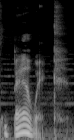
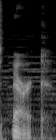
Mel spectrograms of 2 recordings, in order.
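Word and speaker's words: Berwick: like Beric, but it's spelled B E R W I C K. So you'd look at it and you'd be like, "Oh, that's Beerwick." No, it's Beric. You like take away the middle syllable so it's easier to say.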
